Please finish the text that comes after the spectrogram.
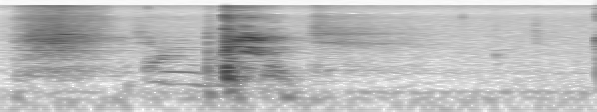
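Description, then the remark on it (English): A rough, raspy throat-clearing cough bursts out, preceded by a breathy exhale and trailing into quiet background noise. “You see, I didn't cough when I was smoking.”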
